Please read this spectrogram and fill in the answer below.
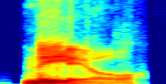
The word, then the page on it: kneel: British English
